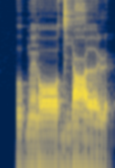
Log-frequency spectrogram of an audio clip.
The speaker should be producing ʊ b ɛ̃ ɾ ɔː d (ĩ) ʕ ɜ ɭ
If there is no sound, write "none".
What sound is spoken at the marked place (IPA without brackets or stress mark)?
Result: i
